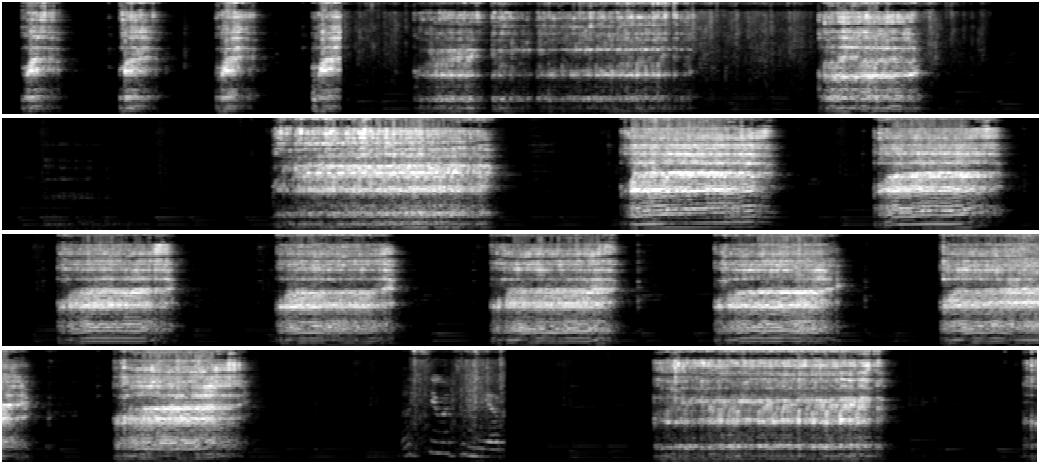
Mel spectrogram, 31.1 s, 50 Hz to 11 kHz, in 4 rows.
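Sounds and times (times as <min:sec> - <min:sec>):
woman burping loudly: 0:00.1 - 0:07.2, 0:08.0 - 0:09.0, 0:09.8 - 0:11.7, 0:12.4 - 0:13.7, 0:14.3 - 0:15.4, 0:16.0 - 0:25.3, 0:28.2 - 0:30.2.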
